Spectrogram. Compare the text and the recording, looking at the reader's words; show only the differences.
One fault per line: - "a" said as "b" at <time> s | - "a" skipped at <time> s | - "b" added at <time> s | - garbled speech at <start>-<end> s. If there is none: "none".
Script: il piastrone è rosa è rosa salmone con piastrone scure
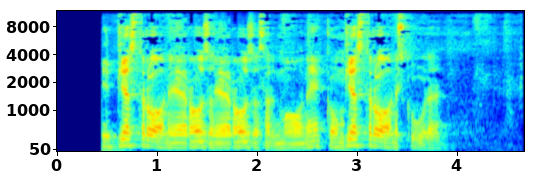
none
